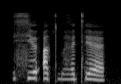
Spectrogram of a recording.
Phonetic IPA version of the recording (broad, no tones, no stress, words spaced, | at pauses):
sʲɘʔatbʱɛtʲ ɾɛ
